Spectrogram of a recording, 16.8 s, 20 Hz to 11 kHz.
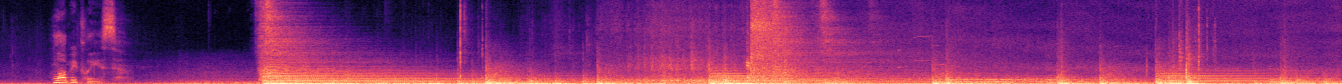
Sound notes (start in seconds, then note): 3.2 menacing music; 7.6 elevator door rattles; 14.4 door thuds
